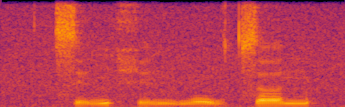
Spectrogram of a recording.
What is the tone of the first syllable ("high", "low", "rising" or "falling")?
rising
